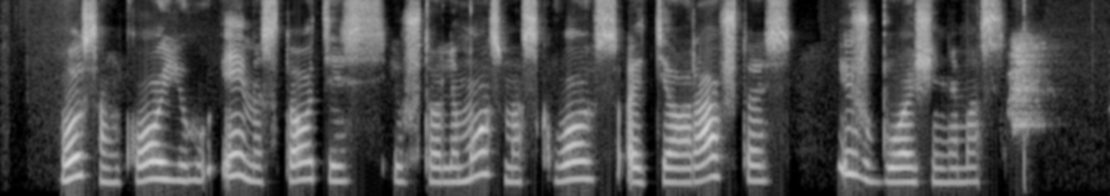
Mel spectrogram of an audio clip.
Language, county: Lithuanian, Kaunas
